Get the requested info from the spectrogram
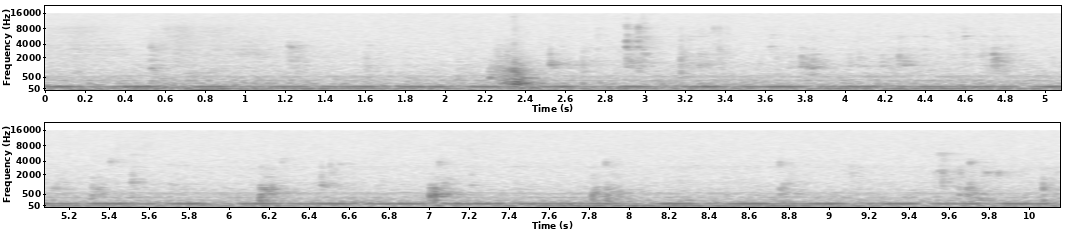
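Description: A person chewing food close to the microphone, with scattered short mouth clicks and smacks, over a steady low hum.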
